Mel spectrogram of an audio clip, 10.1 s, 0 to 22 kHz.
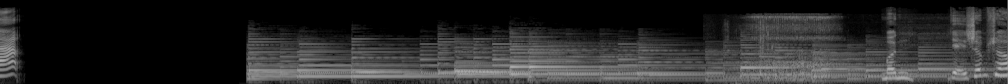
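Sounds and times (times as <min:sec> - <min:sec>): gentle background music: 0:02.5 - 0:10.0
cartoon snoring: 0:07.4 - 0:08.5.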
